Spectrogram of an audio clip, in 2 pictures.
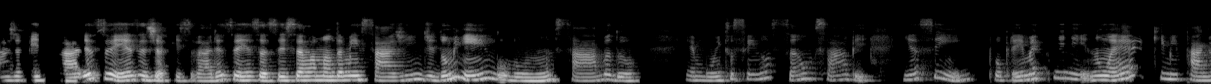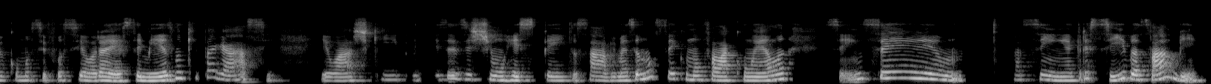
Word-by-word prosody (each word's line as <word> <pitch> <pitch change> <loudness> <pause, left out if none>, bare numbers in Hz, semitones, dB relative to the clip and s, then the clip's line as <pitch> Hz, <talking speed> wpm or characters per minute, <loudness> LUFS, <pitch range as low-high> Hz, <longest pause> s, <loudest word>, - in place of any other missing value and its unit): Ah, 175 - -6
já 190 - 0
teve 185 -1 +1 0.2
várias 160 +1 +6
vezes, 200 -3 +6
eu - - +7
já 175 - -6
fiz 170 -3 -7
várias 170 +6 0
vezes. 190 -2 +4
Às 170 -1 +6
vezes 180 +1 +4
ela 190 0 +7
manda 190 0 +6
mensagem 200 +1 +2
de 200 -4 -2
domingo, 225 - +3
num 170 -2 0
num 170 +6 +3
sábado, 175 -2 -5 0.4
é 200 - -11
muito 185 +3 -5
sem 230 0 -12
noção, 260 -4 -10
sabe? 220 -5 -10 0.3
E 220 +1 -8
assim, 250 - -8
o 240 - -16 0.2
poblema 195 +3 -3
é 260 - -4
que 270 -2 -7
não 205 +1 +2
é 250 - +1 0.2
que 270 - -10
me 240 -1 -3
paga 190 -5 -3
como 185 0 -7
se 190 0 -9
fosse 190 +1 -7
hora 175 0 +2
extra, 160 +3 +1
e - - +3
mesmo 195 +11 +3
que 290 +2 -13
pagasse. 200 - -6 0.5
Eu 175 - -5
acho 175 +1 -3
que 215 -1 -14 0.3
precisa 210 0 -9
existir 230 -2 -3
um 200 - +1
respeito, 185 -1 -2
sabe, 180 -1 -3
mas 185 +2 -1
eu 235 - +2
não 305 +7 -1
sei 255 -6 -5
como 215 -5 -4
falar 185 -2 +1
com 180 -1 0
ela 195 +7 +2 0.4
sem - - -6
ser, 280 -2 0 0.8
assim, 210 -3 -3
agressiva, 245 +1 0
sabe? 260 - +1
200 Hz, 165 wpm, -22 LUFS, 180-235 Hz, 0.8 s, eu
